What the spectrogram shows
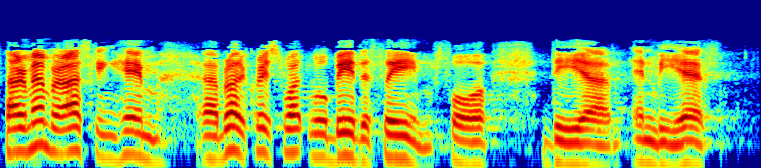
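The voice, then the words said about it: Strong accent, hard-to-follow English. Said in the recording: “Half of the time I have troubles with my words and my syllables. ... if you can't understand my accent”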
